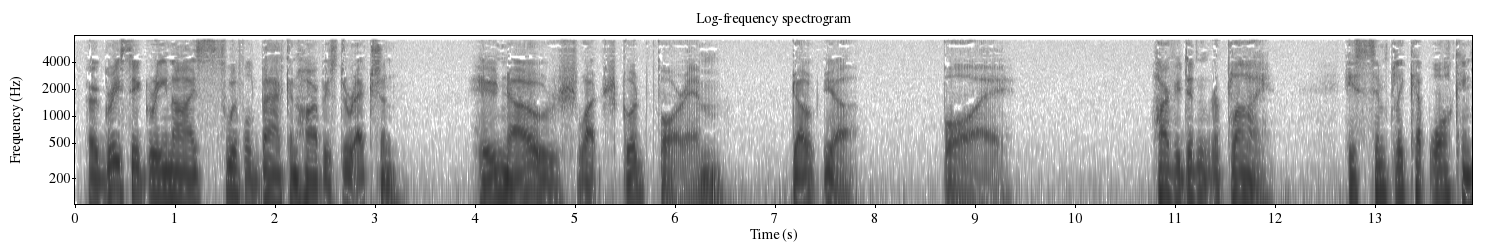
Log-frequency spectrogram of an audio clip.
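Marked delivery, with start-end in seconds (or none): 3.9-9.4 low, slow, sly menace; oily witch voice. A narrator's reading. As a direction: tease the boy low and greasy. Mar the witch speaks.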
